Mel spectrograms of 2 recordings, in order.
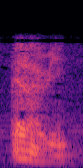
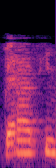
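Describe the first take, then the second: First: Quiet, lower «برویم» with a falling close; low aside. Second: Higher «برویم» with a pressing rise; insistent. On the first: Doctor quietly urging Razumikhin to leave. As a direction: murmur «برویم» as a hint. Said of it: "زوسیموف با سر به رازومیخین اشاره کرده گفت". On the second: Doctor insisting Razumikhin come away, higher. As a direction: repeat «برویم» firmly, insisting. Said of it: "پزشک با اصرار گفت". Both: A narrator's reading.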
